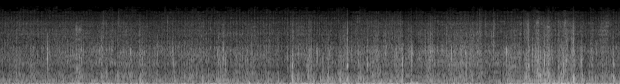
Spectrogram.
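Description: Electric mountain bike riding over a rough, wet trail: a continuous low rumble of tyres and wind with irregular rattles and knocks from the chain, suspension and frame.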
